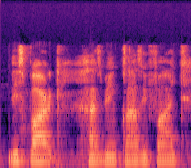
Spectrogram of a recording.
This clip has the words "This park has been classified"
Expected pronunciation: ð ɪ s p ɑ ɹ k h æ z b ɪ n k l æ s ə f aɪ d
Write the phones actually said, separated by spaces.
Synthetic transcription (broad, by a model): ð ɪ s p ɑ ɹ k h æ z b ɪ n k l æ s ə f aɪ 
